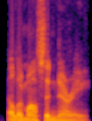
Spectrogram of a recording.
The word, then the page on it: eleemosynary: American English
